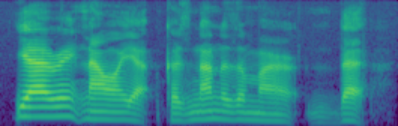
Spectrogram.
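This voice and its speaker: A woman's very deep, low voice with lively intonation, on a very clean recording with a silent background. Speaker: grandmother. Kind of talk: interview answer.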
